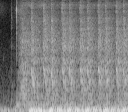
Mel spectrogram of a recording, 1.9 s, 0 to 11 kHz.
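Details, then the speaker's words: Auction Suzuki SV650 on fresh fuel with a weak battery, cranked with the clutch held: a steady starter chug that is slow to catch cleanly; it started, then died, and a fuel issue remains. "It'll take some time. There we go. It wants to start. It started. Come on. Okay, there's like a trick to this."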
